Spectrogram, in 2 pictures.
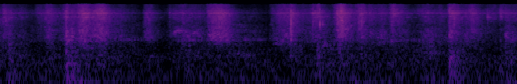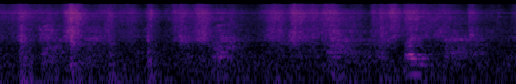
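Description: Faint, irregular soft thuds, scuffs and rustles of two people sparring barefoot on foam floor mats, from footwork and arm contact.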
